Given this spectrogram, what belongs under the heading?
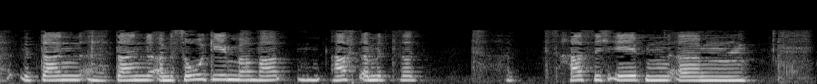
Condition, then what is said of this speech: Stuttering. Genau, ja, auf Grund meiner starken Symptomatik spielt mit das Stottern bei mir nach wie vor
